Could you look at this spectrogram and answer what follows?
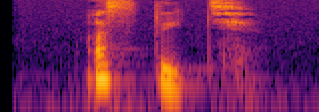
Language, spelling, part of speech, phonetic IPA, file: Russian, остыть, verb, [ɐˈstɨtʲ], Ru-остыть.ogg
- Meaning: 1. to cool down (to become cooler in temperature) 2. to calm down, to chill out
